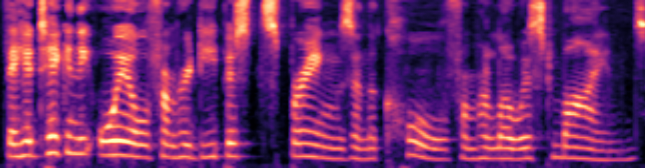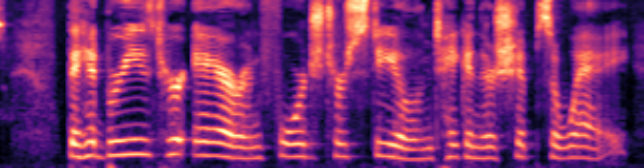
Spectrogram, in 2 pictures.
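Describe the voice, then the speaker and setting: A woman narrates with theatrical gravity. Her pace is slow and measured and her pitch sits in the middle, in a dramatic story reading recorded on a video call. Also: darkish tone.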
